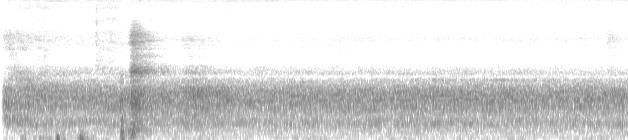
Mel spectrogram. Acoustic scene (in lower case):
elevator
